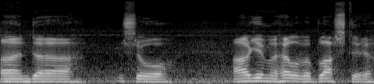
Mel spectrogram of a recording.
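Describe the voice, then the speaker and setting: The speech comes at a fairly slow pace, with audible room echo. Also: man. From northeast England. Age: 70s. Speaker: vlogger, former physics teacher. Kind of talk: casual vlog monologue. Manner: halting, many fillers and restarts.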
